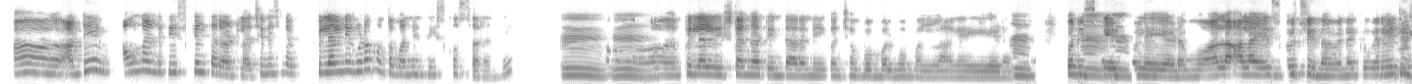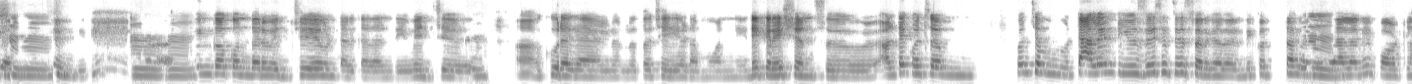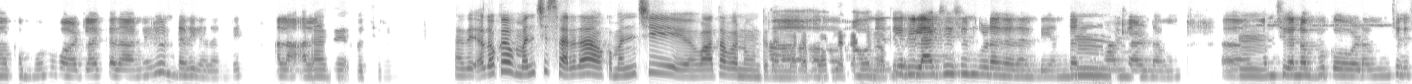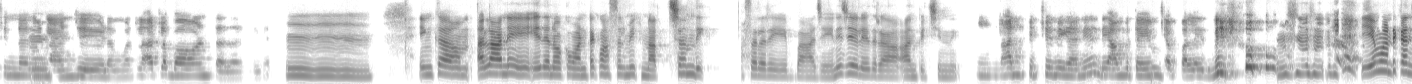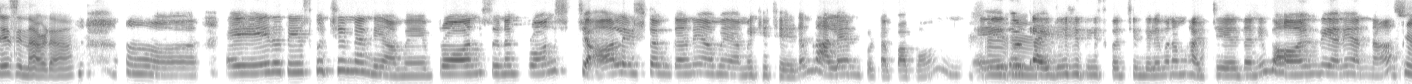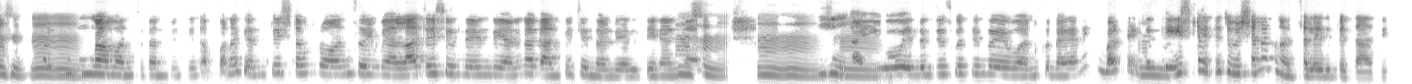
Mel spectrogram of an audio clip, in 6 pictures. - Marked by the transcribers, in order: in English: "వేరైటీ‌గా"; in English: "వెజ్"; in English: "డెకరేషన్స్"; in English: "టాలెంట్ యూజ్"; in English: "రిలాగ్జేషన్"; horn; laugh; laughing while speaking: "నేను"; in English: "ప్రాన్స్"; in English: "ప్రాన్స్"; tapping; in English: "ట్రై"; in English: "హర్ట్"; other background noise; unintelligible speech; giggle; in English: "ప్రాన్స్"; in English: "బట్"
- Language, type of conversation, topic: Telugu, podcast, పొట్లక్ పార్టీలో మీరు ఎలాంటి వంటకాలు తీసుకెళ్తారు, ఎందుకు?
